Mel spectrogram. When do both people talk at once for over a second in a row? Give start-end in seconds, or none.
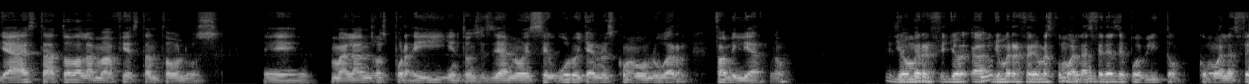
8.9-11.1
